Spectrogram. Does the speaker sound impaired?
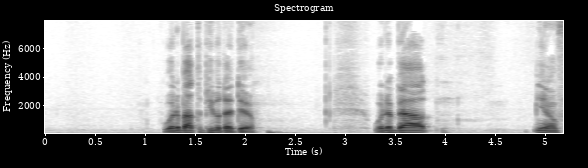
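No.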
